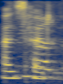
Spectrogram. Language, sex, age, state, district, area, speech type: Kashmiri, female, 18-30, Jammu and Kashmir, Ganderbal, rural, spontaneous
